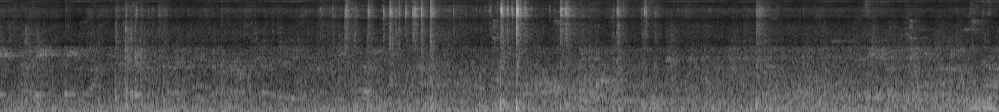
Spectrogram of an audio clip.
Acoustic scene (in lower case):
subway station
